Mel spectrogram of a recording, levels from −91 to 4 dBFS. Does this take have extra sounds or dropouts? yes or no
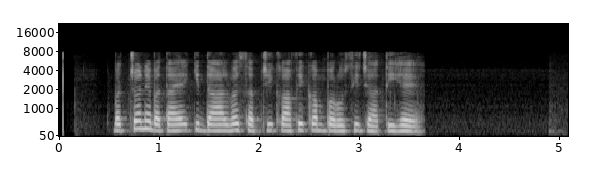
no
